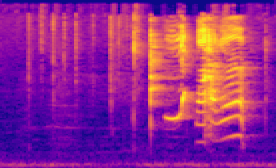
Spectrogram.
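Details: Pet parrot talking indoors, said to say mummy, papa and radhe radhe. After a quiet start with light clicks, a short rising then wavering nasal utterance fills the last second.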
